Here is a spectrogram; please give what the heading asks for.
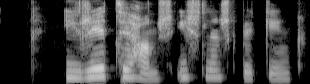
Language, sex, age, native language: Icelandic, male, 10, Icelandic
